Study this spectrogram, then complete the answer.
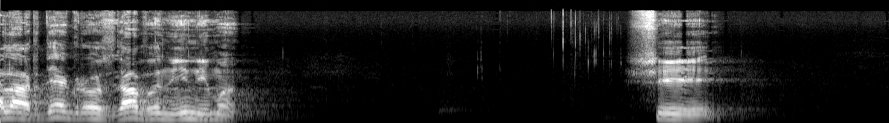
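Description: An elderly man speaks slowly and with feeling into a microphone, pausing between phrases.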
